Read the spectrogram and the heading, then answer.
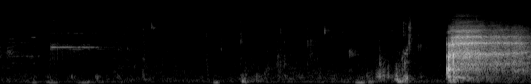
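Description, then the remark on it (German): A faint glassy clink during a beer toast ("Prost"), then small wet swallowing and sipping sounds, ending in a loud, sustained fizzing hiss of beer; no one speaks. “Und da wir ein Stammtisch sind, fangen wir natürlich an mit einem Prost. Prost. Prost.”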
